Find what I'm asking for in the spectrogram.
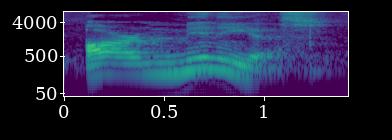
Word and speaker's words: Arminius: It is Arminius, not Arminius.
